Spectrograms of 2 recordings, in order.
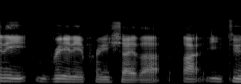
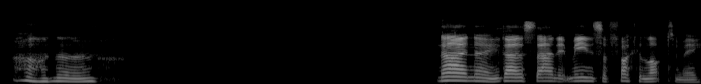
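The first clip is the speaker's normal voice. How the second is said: tearful voice, crying while talking; 2 semitones higher than usual. Reacting to receiving first ever fan art: crying while talking. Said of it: "I'm literally crying".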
